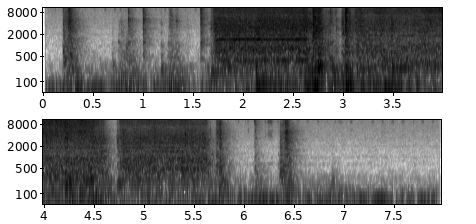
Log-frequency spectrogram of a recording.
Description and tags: My printer doing some printing.
drucker, machine, paper, print, printer, printing, scan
